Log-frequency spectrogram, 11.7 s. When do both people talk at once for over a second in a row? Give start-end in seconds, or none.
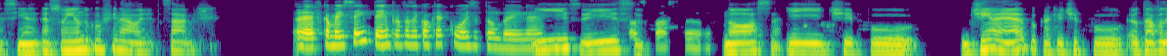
none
